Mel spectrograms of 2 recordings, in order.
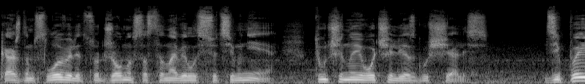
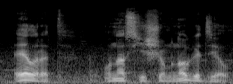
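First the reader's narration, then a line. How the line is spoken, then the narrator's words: Quiet. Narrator (Russian): говорил Рейнольдс тихо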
